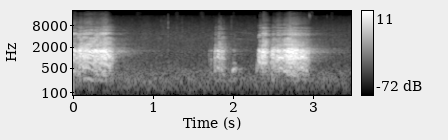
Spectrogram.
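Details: Hyacinth macaw from the Pantanal region of Brazil, giving three raucous, harsh squawks: a long burst, a short broken one after a pause, then another long grating call.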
